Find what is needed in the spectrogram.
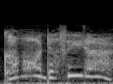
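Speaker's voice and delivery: high, eager cheering; excited cheer. Retold or imitated. A boy cheering his friend to beat her, high and eager. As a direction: urge the teammate on. Retelling a fight, cheering a teammate.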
